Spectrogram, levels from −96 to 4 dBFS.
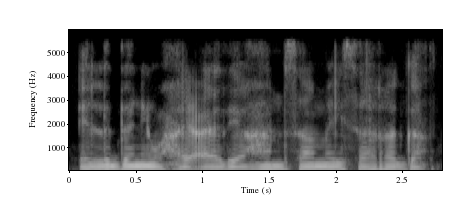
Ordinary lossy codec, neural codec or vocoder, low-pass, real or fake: none; codec, 24 kHz, 3.1 kbps, DualCodec; 5.4 kHz; fake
